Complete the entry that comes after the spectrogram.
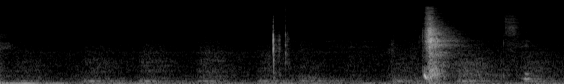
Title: Cant stop sneezing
